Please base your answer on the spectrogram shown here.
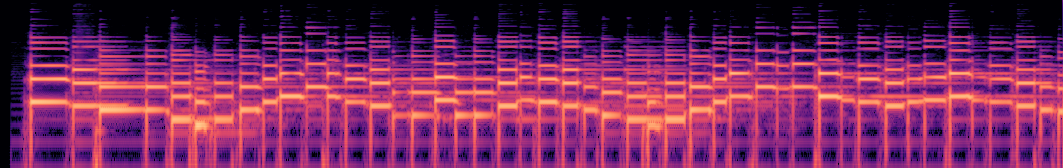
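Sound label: G major revelation, irish mandolin; The Thrush In The Bush; Revelation Jaguar electric mandolin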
